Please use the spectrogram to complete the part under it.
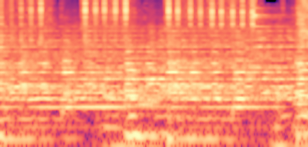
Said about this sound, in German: Das Klappern seiner Schreibmaschine war wohl das einzig angenehme Geräusch in diesem kalten Büro.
